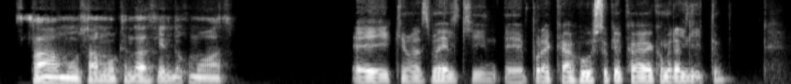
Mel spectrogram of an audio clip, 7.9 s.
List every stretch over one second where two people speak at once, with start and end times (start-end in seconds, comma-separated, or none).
none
